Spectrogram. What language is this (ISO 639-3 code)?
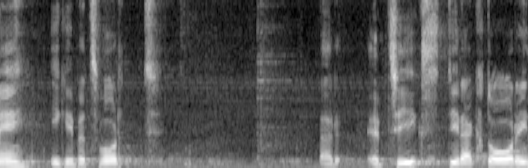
gsw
